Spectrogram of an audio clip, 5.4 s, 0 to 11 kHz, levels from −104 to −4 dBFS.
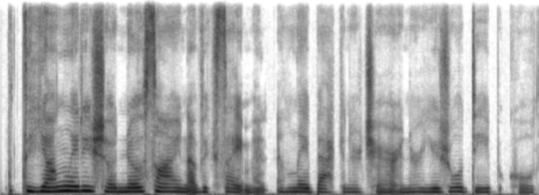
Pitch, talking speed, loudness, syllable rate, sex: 210 Hz, 235 wpm, -18 LUFS, 5.3 syllables/s, female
